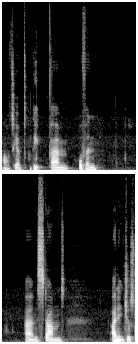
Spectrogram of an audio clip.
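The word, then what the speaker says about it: Овен: of the two um the word's pronounced oven but it means Aries um the breath of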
